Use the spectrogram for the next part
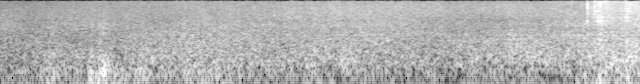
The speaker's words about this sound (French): Mais le troisième jour de la traversée, une tempête éclata, et beaucoup se mettèrent à crier. Tout se passa très vite.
